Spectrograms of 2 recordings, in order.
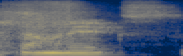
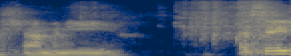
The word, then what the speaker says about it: Chamonix: I also have a Chamonix our chemin e si Chamonix because in Spain I guess we don't know how to pronounce French and that's how we say it so I'm sorry if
